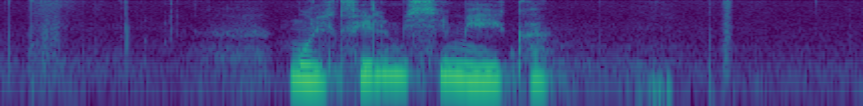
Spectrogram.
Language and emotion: Russian, neutral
